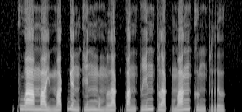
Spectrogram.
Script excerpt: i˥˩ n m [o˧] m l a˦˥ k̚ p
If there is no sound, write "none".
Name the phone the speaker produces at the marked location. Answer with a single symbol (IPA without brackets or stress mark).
o˩˦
